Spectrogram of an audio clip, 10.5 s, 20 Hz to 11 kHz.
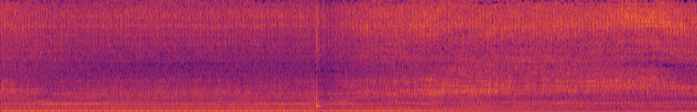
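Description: Kubota BX2380's three-cylinder diesel engine idling steadily, with a single click about halfway through.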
